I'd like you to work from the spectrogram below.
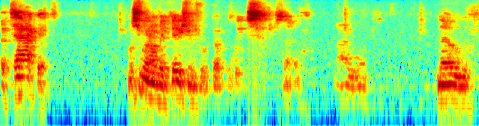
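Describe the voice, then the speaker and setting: A man talks at a moderate pace. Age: 60s. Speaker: township resident attending meeting. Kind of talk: casual chat. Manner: halting.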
